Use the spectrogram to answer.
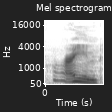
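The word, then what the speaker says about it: ع: উচ্চারণ করার চেষ্টা করি আইন গলার মধ্যে একটু নিচে বুকের দিকে যে জায়গাটির মধ্যে আমাদের সকলের একটু ছিদ্রের মত থাকে একটু জায়গাটা নিচু থাকে সেই জায়গাটার মধ্যে আমরা আঙ্গুল দিয়ে উচ্চারণ করার চেষ্টা করি আইন আইন এরপরে হরফটি হচ্ছে গাইন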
